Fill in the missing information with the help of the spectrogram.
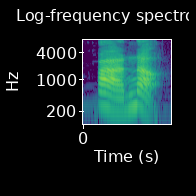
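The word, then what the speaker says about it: stjärna: Swedish the Swedish word word for star is quana which is spelled s tj a which is like an a with two dots about it above it uh r n a pana because if we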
